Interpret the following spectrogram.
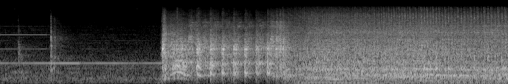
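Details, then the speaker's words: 2007 VW Passat B6 2.0 with codes P1400/P3089/P1063, after the EGR valve repair: click, quick crank, clean catch, a rev blip, then a smooth, even idle with no hum at start or on revving; normal start and idle. "лучше все никакого гула нету ни при старте не при перегазовке"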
